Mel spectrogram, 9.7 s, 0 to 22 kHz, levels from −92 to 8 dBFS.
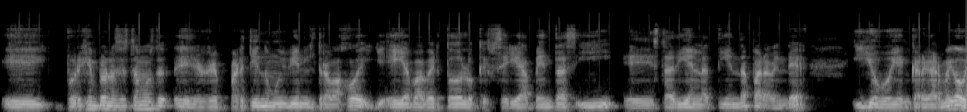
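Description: Throughout, a resampler restarted on every block mishandles block edges, leaving ticks at 10 Hz, seen as evenly spaced vertical lines on a spectrogram.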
